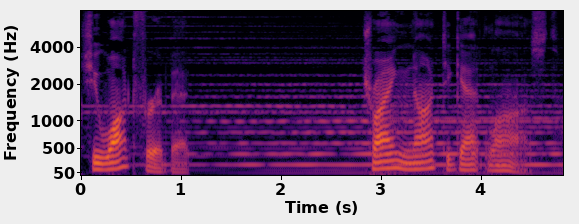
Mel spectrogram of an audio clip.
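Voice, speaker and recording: With music in the background, a man speaks at a very slow pace and a medium pitch, his voice making very wide pitch swings. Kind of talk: bedtime story narration. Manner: soft, rhythmic.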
